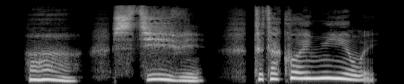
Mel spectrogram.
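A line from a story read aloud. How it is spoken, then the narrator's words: Sweet voice. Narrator (Russian): произнесла своим сладким голосом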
